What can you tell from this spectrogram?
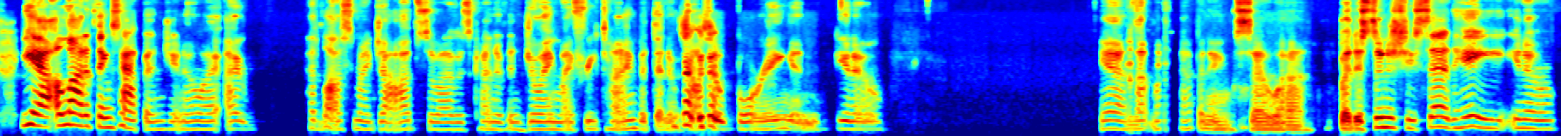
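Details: Adult woman speaking; normal speech.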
